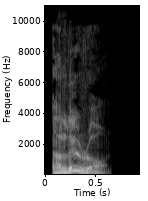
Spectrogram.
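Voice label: "aleurone", British English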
